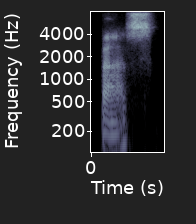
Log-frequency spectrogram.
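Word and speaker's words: PaaS: platform as a service we pronounce this as pass and then there is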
